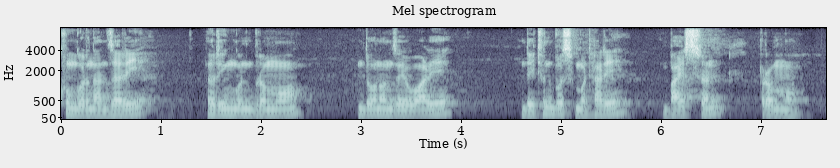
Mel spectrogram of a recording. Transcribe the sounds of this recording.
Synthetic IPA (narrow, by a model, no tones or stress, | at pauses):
kʰuŋɡɔɾnazaɾi | ɾiŋɡunbɾɔmːɔ | dɔnɔnzajwaɾi | dɯjtʰunbusmɯtʰaɾi | bajsɔn | b̥ɾɔmːɔ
